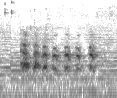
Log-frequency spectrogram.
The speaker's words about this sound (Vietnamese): lúc này vang lên tiếng chó sủa. Tiếng chó sủa rất dữ dội, nghe mà sốt cả ruột.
